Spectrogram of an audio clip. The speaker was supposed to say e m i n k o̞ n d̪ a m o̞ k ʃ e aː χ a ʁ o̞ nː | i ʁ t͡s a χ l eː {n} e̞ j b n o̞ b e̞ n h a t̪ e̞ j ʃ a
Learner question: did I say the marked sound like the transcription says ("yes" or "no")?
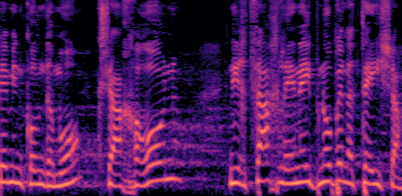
yes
